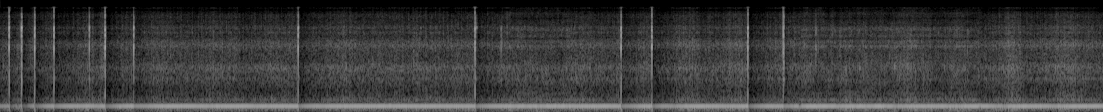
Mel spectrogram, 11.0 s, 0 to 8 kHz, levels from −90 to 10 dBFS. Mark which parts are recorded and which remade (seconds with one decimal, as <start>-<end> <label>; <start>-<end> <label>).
0.0-5.1 recorded; 5.1-5.7 remade; 5.7-8.0 recorded; 8.0-9.8 remade; 9.8-11.0 recorded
